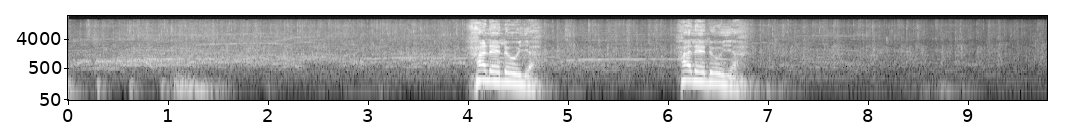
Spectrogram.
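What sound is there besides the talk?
audience clapping hands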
